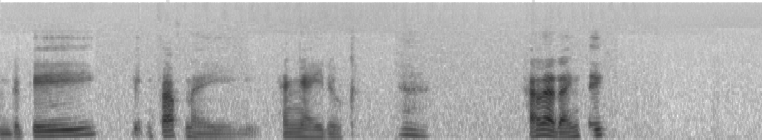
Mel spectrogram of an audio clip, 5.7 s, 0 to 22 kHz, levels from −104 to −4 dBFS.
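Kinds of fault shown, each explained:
Comfort noise in place of the background: from 4.93 s to the end, the room background becomes a steady, featureless hiss about 2 dB quieter, likely Opus DTX filling a transmission pause; spectrograms show smooth, unvarying noise, waveforms a flat, even band.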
